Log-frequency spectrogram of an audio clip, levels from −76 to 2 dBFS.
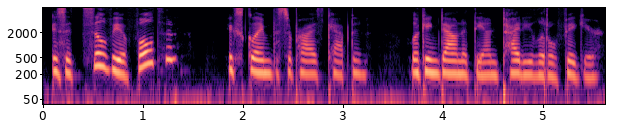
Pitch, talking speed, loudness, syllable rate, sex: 220 Hz, 160 wpm, -18 LUFS, 6.2 syllables/s, female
